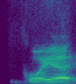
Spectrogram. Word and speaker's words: goya: it it's called Goya Goya is bitter melon uh it doesn't really look like a melon it looks like a gourd but it's glitter melon Goya g-o-y-a like the brand like the brand yeah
